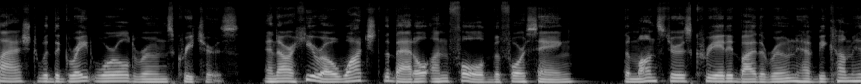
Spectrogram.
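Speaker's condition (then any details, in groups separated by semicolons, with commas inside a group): No condition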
